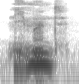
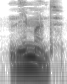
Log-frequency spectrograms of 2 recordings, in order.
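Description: First: Breathless, incredulous whisper of Niemand; whispered disbelief. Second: Said in the usual way. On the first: A narrator's reading. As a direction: hiss Niemand as a shocked question. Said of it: "sah Fenoglio so anklagend an".

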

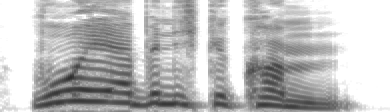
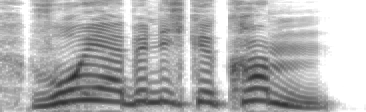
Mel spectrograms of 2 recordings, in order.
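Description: First: Loud, raised question, lightly voiced lion; lion asking. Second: High, loud shouted question; lion shouting across. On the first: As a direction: ask insistently as the storybook lion. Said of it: "hat der Löwe das Rotkehlchen gefragt". (laut fragender Löwe) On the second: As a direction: shout it over to the opposite cage. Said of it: "schrie da der Löwe seinem Gegenüber zu". (hoch und laut hinübergerufen) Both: A narrator's reading.

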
